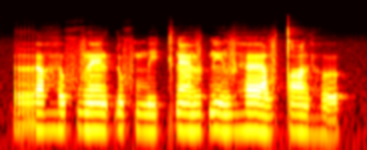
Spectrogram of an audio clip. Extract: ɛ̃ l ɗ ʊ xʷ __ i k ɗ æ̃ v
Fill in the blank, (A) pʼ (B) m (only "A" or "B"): B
